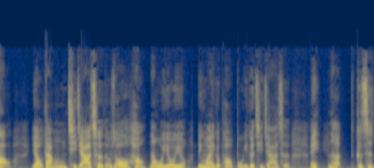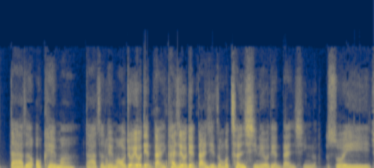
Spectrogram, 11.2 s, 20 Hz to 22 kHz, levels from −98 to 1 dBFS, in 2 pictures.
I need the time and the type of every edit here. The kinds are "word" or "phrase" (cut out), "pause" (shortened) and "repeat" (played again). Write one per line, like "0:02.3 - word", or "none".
0:02.9 - pause
0:04.9 - word
0:07.2 - word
